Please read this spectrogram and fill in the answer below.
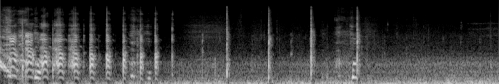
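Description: A woman laughing hard in rapid breathy bursts that fade out after about a second and a half. A few sharp clicks follow, over a steady low rumble.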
